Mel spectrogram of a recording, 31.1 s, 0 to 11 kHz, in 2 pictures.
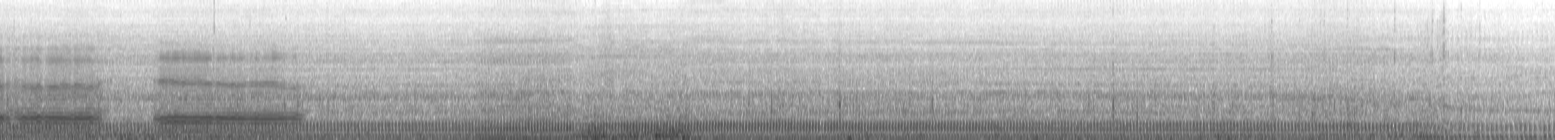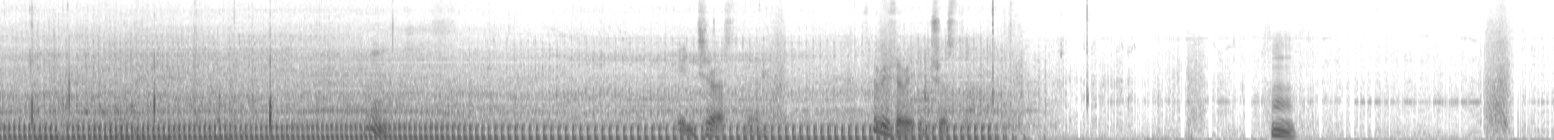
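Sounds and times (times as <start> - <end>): motorcycle engine running: 0.0 - 27.3.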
